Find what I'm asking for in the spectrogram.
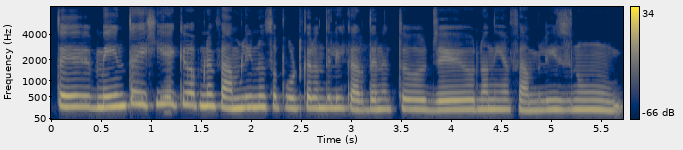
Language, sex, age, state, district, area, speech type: Punjabi, female, 30-45, Punjab, Amritsar, urban, spontaneous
